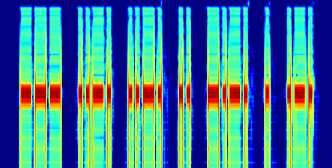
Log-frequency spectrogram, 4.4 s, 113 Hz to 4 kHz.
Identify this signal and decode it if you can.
Morse code, heard as a keyed tone, about 25 wpm, spaced as for 20 wpm, 550 Hz. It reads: OFFICER
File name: podcast / News headlines-1x-25x20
